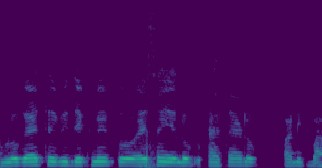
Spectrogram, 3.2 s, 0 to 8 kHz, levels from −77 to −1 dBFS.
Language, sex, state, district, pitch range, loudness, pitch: Hindi, male, Bihar, Gopalganj, 150-160 Hz, -39 LUFS, 155 Hz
